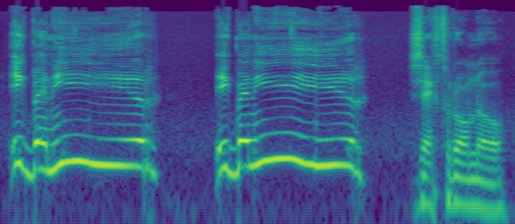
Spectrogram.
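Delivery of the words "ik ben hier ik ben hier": very high, slow and louder lure; imitated calling voice. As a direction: mimic a sing-song call from afar. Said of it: "een stem die riep".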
